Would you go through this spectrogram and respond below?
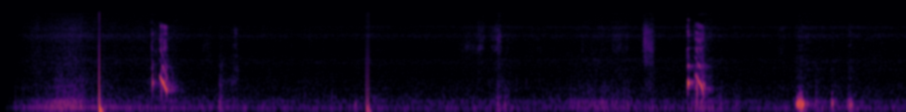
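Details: Hiccups: short, abrupt hiccup-like chirps recurring irregularly among clicks and faint breathing in a quiet room.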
